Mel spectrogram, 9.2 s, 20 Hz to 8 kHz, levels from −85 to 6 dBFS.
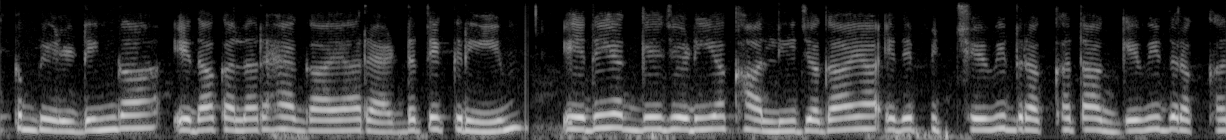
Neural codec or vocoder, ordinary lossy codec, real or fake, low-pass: none; Opus, 32 kbps; real; 7.2 kHz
